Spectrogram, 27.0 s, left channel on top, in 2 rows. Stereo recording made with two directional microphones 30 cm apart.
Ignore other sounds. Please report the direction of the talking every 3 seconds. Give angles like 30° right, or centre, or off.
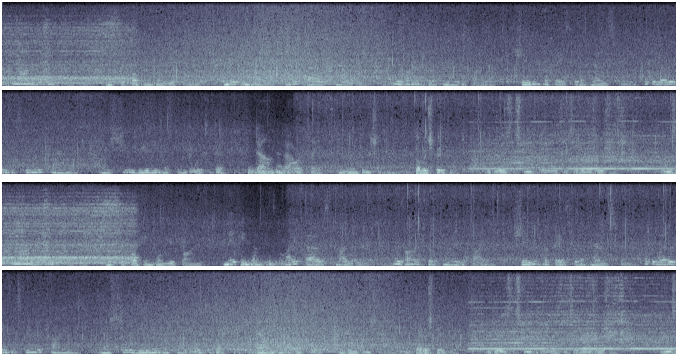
20° right, 20° right, 20° right, 20° right, 20° right, 10° right, 10° left, 10° left, 20° right.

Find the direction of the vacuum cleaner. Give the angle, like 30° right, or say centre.
60° right.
